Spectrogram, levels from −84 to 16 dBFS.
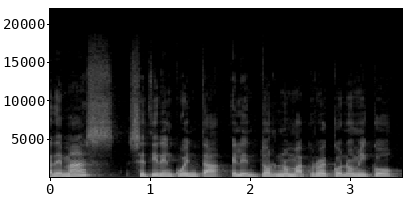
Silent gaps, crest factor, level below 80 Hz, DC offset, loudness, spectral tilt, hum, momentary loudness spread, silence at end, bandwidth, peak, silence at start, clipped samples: none; 12 dB; -76 dBFS; under 0.1%; -23 LUFS; -6.5 dB/octave; none; 7 LU; 0.05 s; 16 kHz; -10 dBFS; 0 s; under 0.1%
